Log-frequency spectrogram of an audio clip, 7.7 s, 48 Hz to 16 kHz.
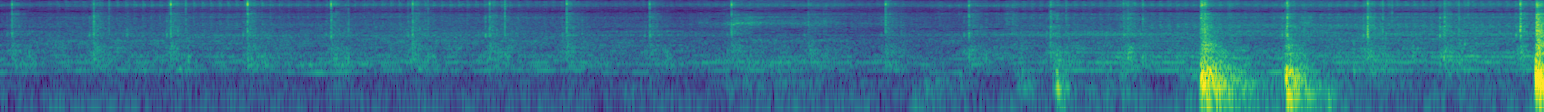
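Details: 1967 Chevelle windshield washer switched on: steady dry clicks about two and a half a second from the washer pump ratcheting, with no fluid sprayed. The wiper runs.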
